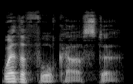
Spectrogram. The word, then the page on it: weather forecaster: British English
